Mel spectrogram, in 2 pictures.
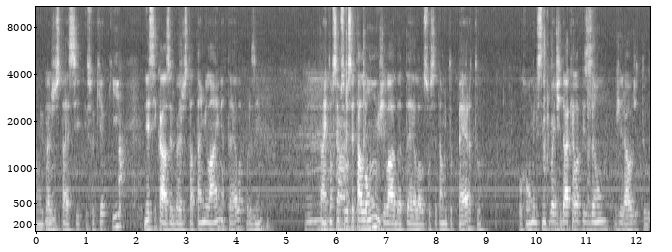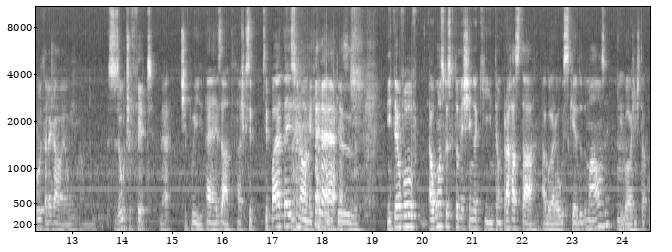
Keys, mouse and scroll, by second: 4.3 Home.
